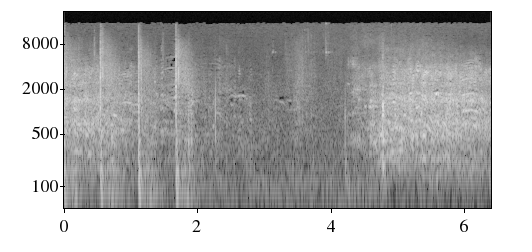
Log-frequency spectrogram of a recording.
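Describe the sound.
A basketball being bounced and passed on a court: several sharp, hollow thumps spaced irregularly, with people chatting and laughing lightly around them.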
